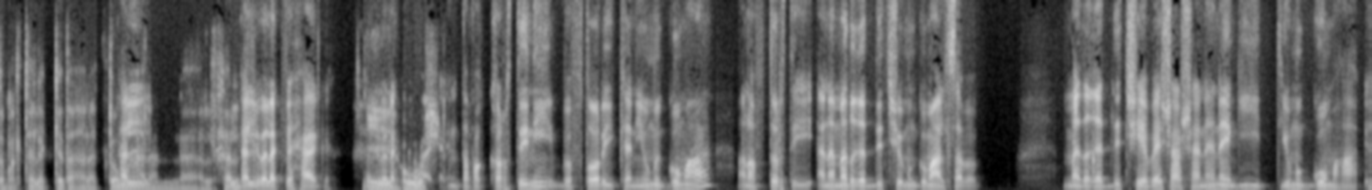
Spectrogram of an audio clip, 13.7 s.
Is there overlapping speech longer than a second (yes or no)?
no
